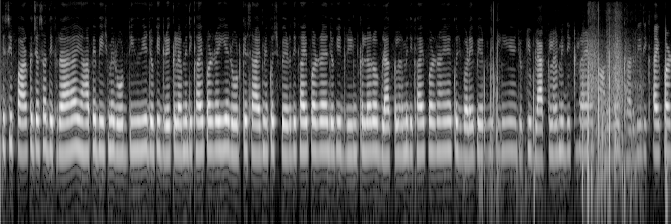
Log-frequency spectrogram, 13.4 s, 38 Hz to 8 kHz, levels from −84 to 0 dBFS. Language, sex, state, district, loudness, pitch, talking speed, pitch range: Hindi, female, Bihar, Saharsa, -16 LUFS, 215 Hz, 300 wpm, 210-220 Hz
